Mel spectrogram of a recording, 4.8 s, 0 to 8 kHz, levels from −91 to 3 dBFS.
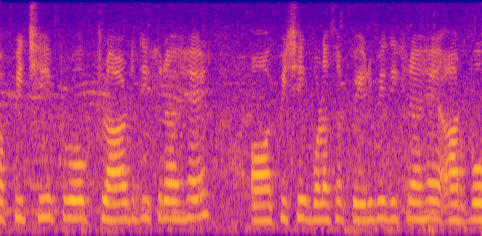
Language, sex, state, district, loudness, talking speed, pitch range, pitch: Hindi, female, Chandigarh, Chandigarh, -17 LUFS, 250 wpm, 210-230 Hz, 225 Hz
